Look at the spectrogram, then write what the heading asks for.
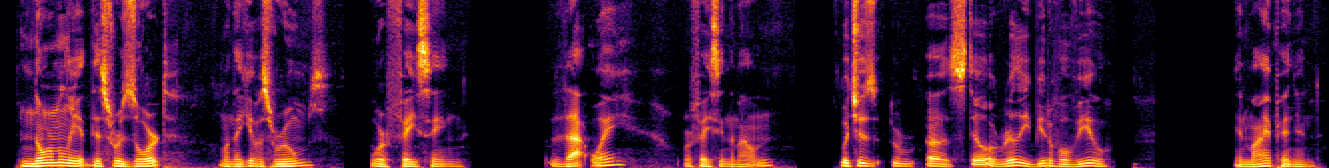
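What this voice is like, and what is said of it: Quiet, close-mic sultry voice. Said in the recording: “I'm kind of talking a little quiet and holding the microphone closer to my mouth ... my sultry, sexy voice”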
